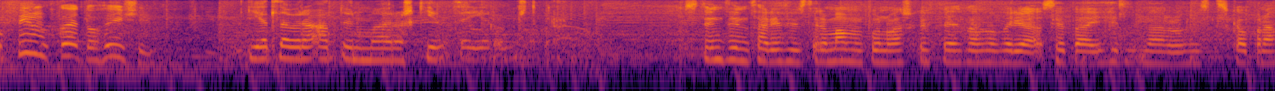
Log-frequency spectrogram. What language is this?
Icelandic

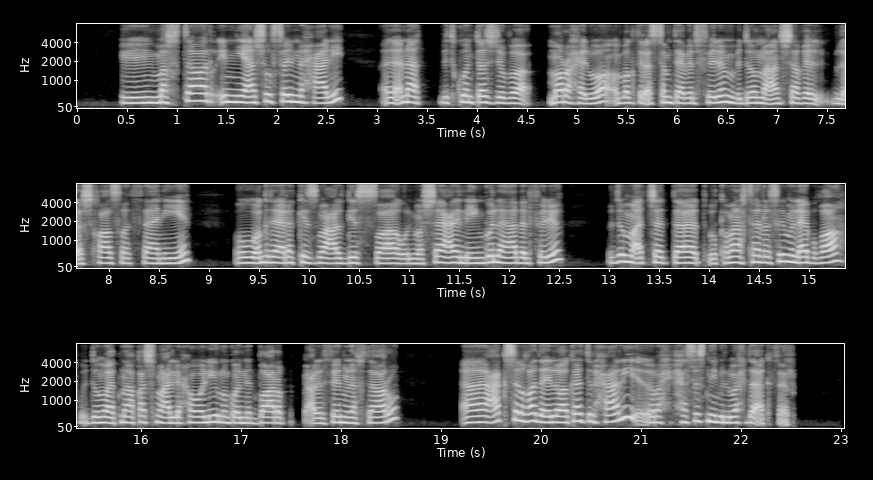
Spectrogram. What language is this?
Najdi Arabic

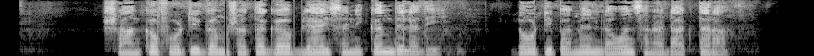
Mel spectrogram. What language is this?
Gawar-Bati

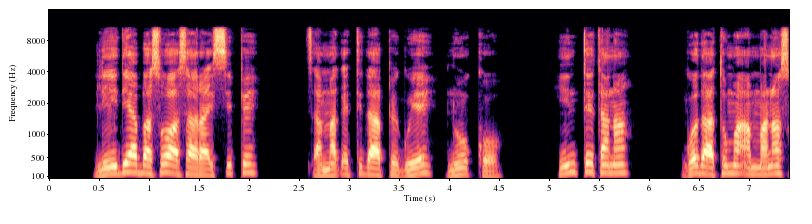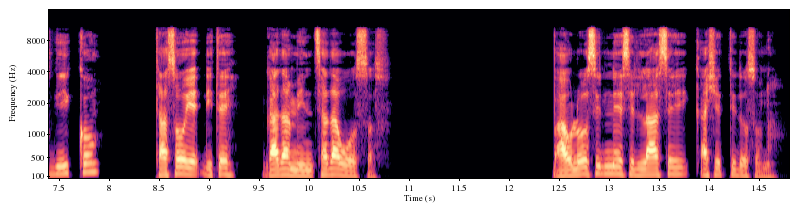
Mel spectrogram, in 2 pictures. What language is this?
Gofa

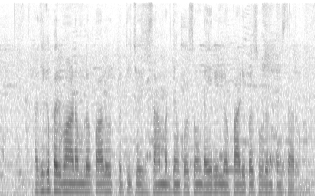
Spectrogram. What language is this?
Telugu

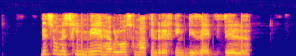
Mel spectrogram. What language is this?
Dutch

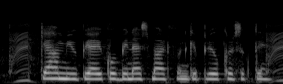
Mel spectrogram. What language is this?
Hindi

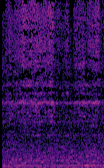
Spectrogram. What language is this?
Urdu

